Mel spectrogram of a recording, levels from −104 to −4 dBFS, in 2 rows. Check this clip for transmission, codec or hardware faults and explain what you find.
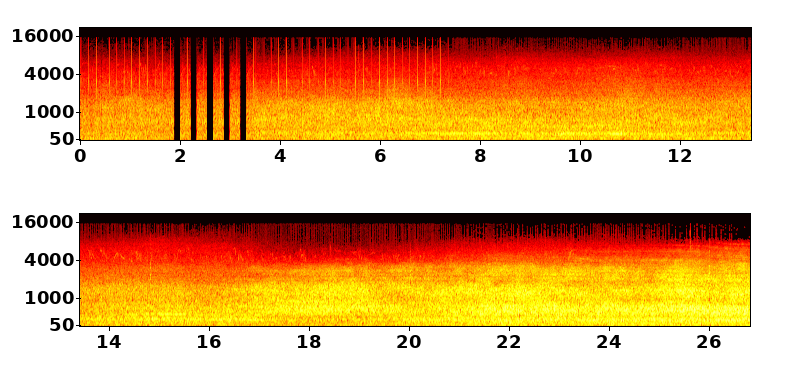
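Three kinds of fault are present: a click train, damage to the MP3 bit reservoir, and a stutter with silent gaps.

Train of clicks, 0.01 to 7.36 s: about fifty near-identical pulses at a regular 6.5 per second, peaking around 15 dB above the programme. They tick through quiet moments too, which points to a likely electrical injection such as interference rather than anything in the recording. Their fixed shape and steady pace distinguish them from random dropout pops.

Broken MP3 bit reservoir, at 0.41, 8.30, 10.83, 14.80, 20.00 and 25.98 s: each is a chirp, noise burst or short hole of roughly 30 ms, about one 26.1 ms frame. The likely cause is missing frames, so the next frame decodes with borrowed bytes from the wrong frame. The audio also jumps ahead, unlike an isolated click.

Stutter with silent gaps, 1.87 to 3.47 s: a 201 ms fragment plays five times, each followed by 129 ms of digital silence, on a steady 331 ms cycle. 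This points to a likely stalled player replaying its last buffer on each retry. The true digital silence and the repeated material set it apart from ordinary dropouts, and the audio meant for that stretch is lost.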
